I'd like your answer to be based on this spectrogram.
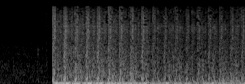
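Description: Sustained rapid gunfire from a minigun in Fortnite, starting abruptly and continuing as a loud, dense rattling burst with no talk over it.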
